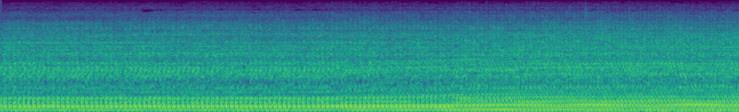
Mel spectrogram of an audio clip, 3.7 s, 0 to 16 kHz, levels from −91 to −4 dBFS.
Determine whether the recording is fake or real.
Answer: real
